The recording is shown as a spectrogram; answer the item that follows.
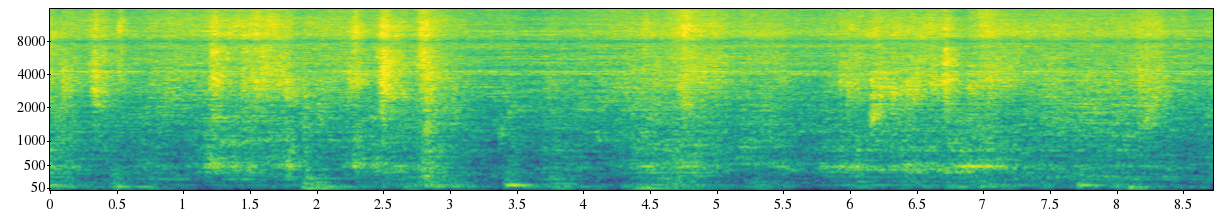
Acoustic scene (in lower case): restroom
